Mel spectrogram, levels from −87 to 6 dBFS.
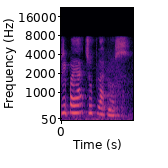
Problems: background sounds at intervals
